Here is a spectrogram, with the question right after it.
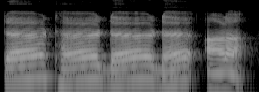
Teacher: मूर्धा से उच्चारित करने वाले यह आपके वर्ण होते हैं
